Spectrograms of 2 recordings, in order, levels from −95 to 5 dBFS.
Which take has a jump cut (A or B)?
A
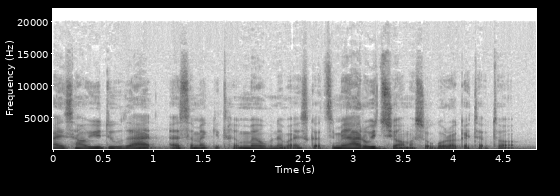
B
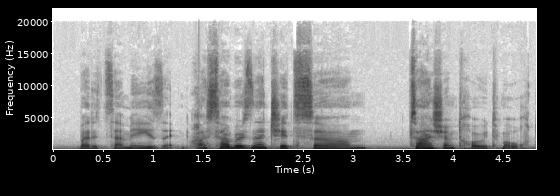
B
